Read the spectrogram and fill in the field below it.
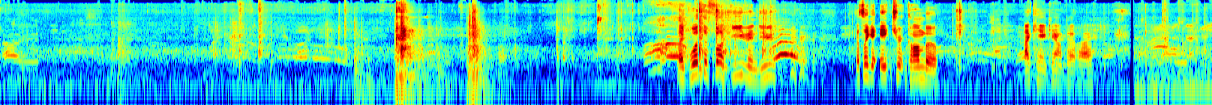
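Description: Bike tyres roll over concrete.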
